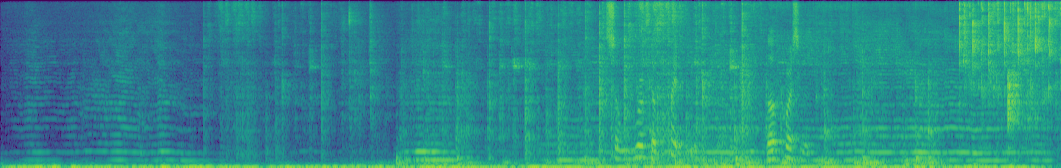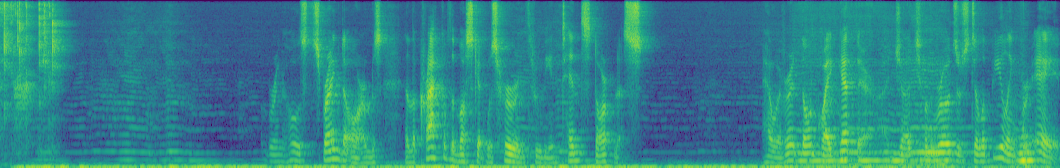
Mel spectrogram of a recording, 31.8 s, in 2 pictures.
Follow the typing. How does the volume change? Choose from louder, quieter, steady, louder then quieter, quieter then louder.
louder.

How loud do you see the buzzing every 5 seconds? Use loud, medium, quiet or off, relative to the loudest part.
quiet, quiet, quiet, quiet, quiet, medium, loud.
